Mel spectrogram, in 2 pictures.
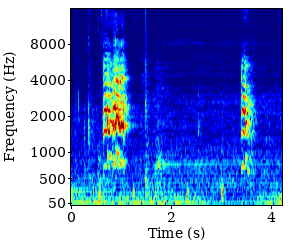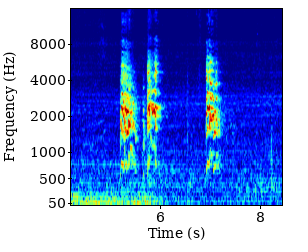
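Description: Birds calling excitedly at feeding time: five short, loud calls, one about a second in, then spaced a second or two apart, the third and fourth close together.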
